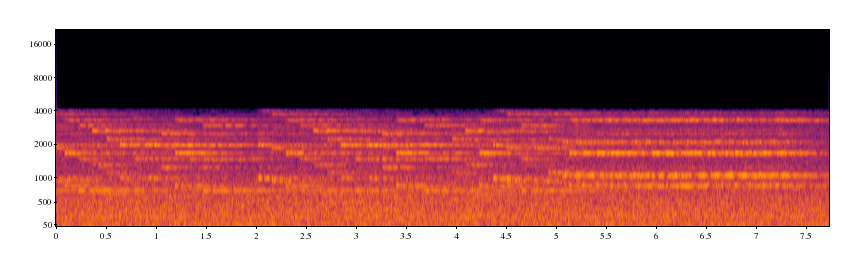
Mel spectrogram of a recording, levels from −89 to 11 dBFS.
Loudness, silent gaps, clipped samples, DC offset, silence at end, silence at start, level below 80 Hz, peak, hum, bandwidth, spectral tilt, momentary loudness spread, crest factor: -14 LUFS; none; under 0.1%; under 0.1%; 0 s; 0 s; -26 dBFS; 0 dBFS; none; 4.3 kHz; -10.5 dB/octave; 4 LU; 14 dB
